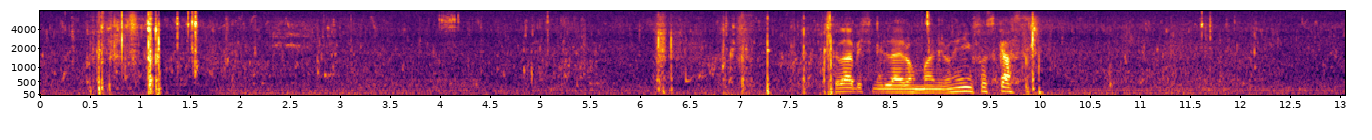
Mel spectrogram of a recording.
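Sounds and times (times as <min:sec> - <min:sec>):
low wind rumble on microphone: 0:00.0 - 0:13.0
fishing reel clicks and knocks: 0:04.0 - 0:04.3.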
